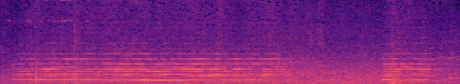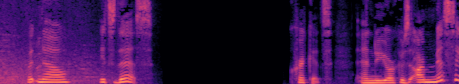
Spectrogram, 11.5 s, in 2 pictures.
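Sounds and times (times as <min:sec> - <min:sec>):
construction noise in New York City: 0:00.0 - 0:07.0
trains in New York City: 0:00.0 - 0:07.0
traffic in New York City: 0:00.0 - 0:07.7
speech: 0:06.1 - 0:07.7, 0:09.4 - 0:11.4.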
